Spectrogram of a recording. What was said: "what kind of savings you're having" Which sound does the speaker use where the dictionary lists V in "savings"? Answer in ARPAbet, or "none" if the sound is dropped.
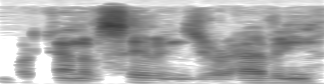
V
